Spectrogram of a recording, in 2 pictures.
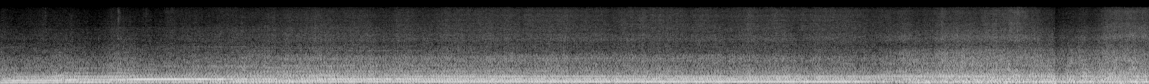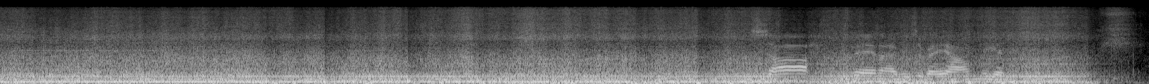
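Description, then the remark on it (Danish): A motorboat engine drones steadily and then rises in pitch as the boat picks up speed on its way back to Miljøskolen after setting fishing nets, with rushing water and wind buffeting throughout; a few brief whistling tones sound near the end. “Sætter vi lige lidt mere fart på her.”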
